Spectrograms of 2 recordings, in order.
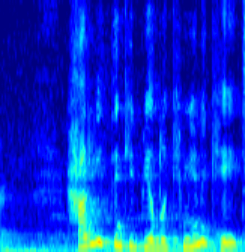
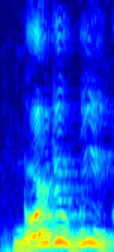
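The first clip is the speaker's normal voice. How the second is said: higher, louder, slow unison; knights in chorus; 6 semitones higher, 10 dB louder, slower than usual. Acted. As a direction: answer together like a row of knights. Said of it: "chorused the knights".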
